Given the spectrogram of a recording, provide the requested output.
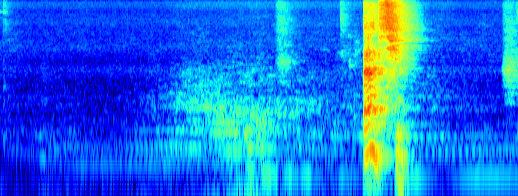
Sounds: Sneeze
